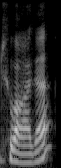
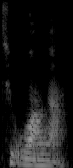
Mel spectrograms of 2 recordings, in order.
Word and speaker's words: Tuuaga: last name so yeah I have two U's and two A's in there and believe me you'll hear every single one of them I love it well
